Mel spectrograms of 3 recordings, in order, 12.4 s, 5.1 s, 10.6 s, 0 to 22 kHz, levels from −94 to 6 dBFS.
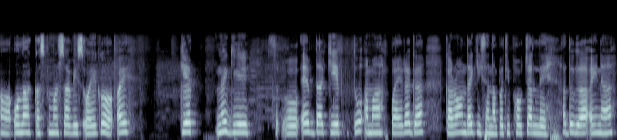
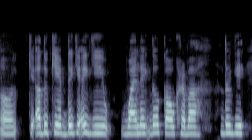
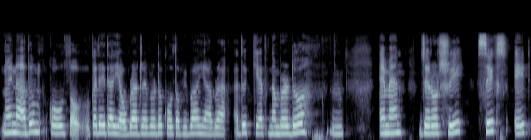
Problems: constant background noise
